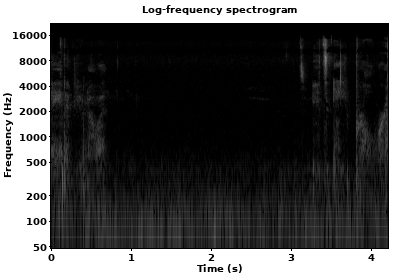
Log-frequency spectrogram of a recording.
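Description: Near silence: room tone with a faint low hum, with a few soft spoken words at the start and again near the end.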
